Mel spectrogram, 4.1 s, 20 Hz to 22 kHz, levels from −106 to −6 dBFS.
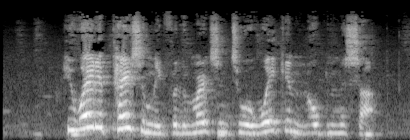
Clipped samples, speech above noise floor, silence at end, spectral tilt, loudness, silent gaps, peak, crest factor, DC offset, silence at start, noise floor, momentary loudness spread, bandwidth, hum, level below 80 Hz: under 0.1%; 32 dB; 0.4 s; -3.5 dB/octave; -18 LUFS; none; 0 dBFS; 18 dB; under 0.1%; 0.35 s; -50 dBFS; 13 LU; 14.5 kHz; none; -64 dBFS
